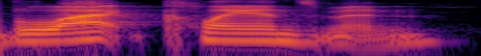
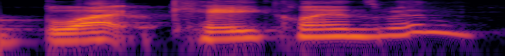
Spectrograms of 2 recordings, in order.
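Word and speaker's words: BlacKkKlansman: Romo yes no and black Klansmen or black K Klansmen okay you don't pronounce the K in the middle okay I wanted to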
